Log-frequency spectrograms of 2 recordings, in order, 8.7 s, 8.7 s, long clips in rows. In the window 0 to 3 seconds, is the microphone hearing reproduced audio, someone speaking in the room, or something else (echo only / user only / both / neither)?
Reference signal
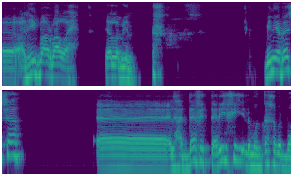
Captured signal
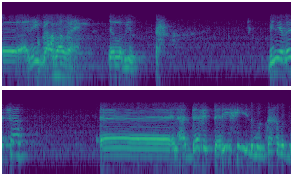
both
